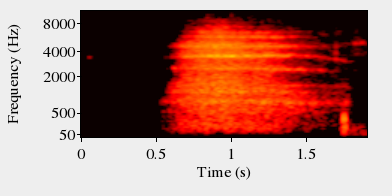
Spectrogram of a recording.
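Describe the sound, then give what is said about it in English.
A single strong, deep breath drawn in, a long airy rush lasting over a second that swells quickly and slowly tapers, ending with a brief soft click, heard alone against silence. “And then a strong deep breath in again. Then just one strong breath in again.”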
